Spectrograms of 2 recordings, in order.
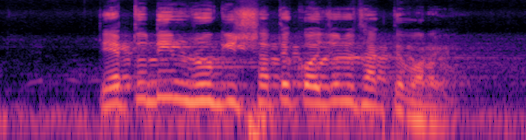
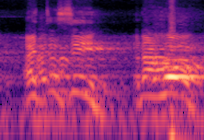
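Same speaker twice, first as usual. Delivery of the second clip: curt brush-off; 9 semitones higher, 11 dB louder than usual. Retold or imitated. Son brushing off mother's call.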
